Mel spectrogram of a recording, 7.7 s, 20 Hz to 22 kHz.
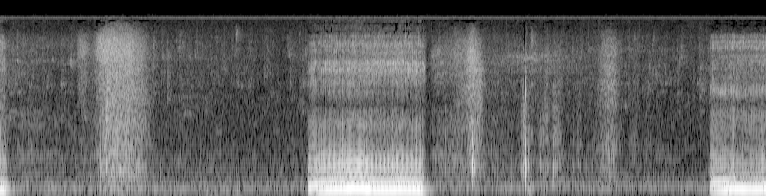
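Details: Loud, drawn-out snoring from two napping bulldogs, a 1-year-old and a 5-month-old puppy, separated by quiet pauses and a few soft snuffles.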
